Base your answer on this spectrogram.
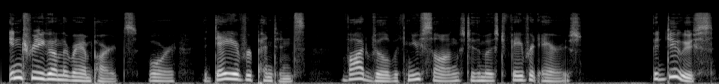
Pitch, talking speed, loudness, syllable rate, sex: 195 Hz, 165 wpm, -18 LUFS, 5.9 syllables/s, female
